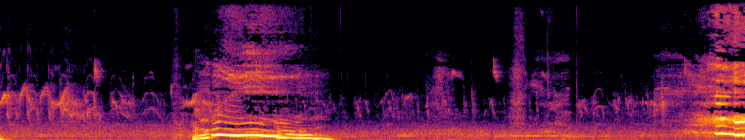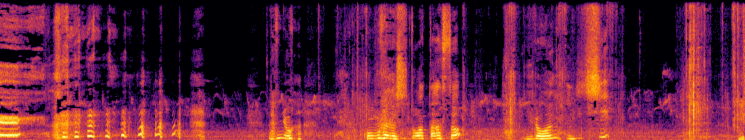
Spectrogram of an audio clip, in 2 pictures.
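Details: A yellow Jindo dog gives a long, wavering howl, then its howl breaks down into choppy, uneven yelps.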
